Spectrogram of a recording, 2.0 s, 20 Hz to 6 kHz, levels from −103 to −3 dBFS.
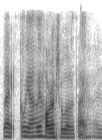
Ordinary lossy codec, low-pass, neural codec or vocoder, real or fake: AAC, 32 kbps; 5.4 kHz; codec, 24 kHz, 1.5 kbps, HILCodec; fake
